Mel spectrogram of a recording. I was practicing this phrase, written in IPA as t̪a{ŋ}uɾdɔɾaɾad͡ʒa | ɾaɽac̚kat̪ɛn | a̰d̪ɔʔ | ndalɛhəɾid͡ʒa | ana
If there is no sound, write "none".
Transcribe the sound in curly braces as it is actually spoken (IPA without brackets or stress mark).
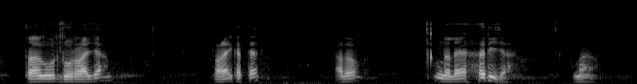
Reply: ŋ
